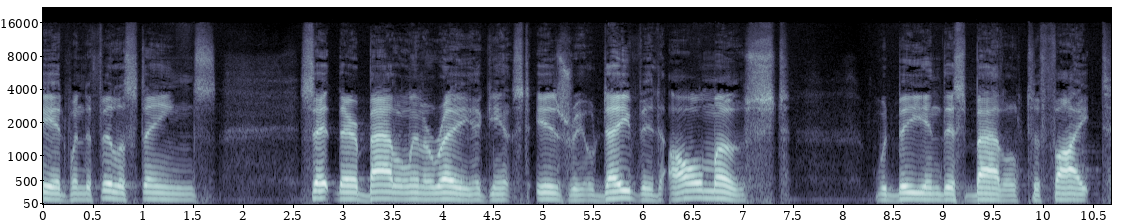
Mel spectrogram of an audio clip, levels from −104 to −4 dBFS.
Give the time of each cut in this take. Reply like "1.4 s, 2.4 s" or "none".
none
